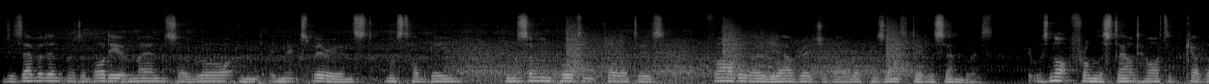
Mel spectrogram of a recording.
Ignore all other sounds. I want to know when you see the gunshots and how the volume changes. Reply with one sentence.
You can hear the gunshots from 4.4 to 9.3 s, at a steady volume.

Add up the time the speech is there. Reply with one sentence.
The speech can be heard for 12 seconds in total.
